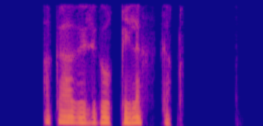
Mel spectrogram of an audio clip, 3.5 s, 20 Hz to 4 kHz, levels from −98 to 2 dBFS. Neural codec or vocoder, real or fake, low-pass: none; real; 3.6 kHz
